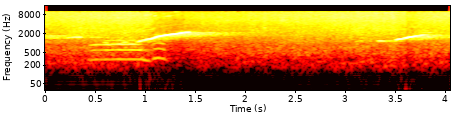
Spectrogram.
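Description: A man whistling to a Eurasian golden oriole, imitating its song: two rising, sliding whistles, one about a second in and one near the end, over a steady background hiss.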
